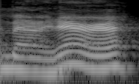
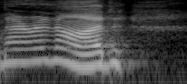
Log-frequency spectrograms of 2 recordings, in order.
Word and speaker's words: marinara: gravy, which could be a marinara, not marinade, marinada, and that is generally a um meatless gravy, or you could have a bolognese, which generally has the meats.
